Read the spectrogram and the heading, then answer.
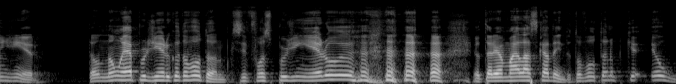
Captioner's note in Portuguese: risos de nervoso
